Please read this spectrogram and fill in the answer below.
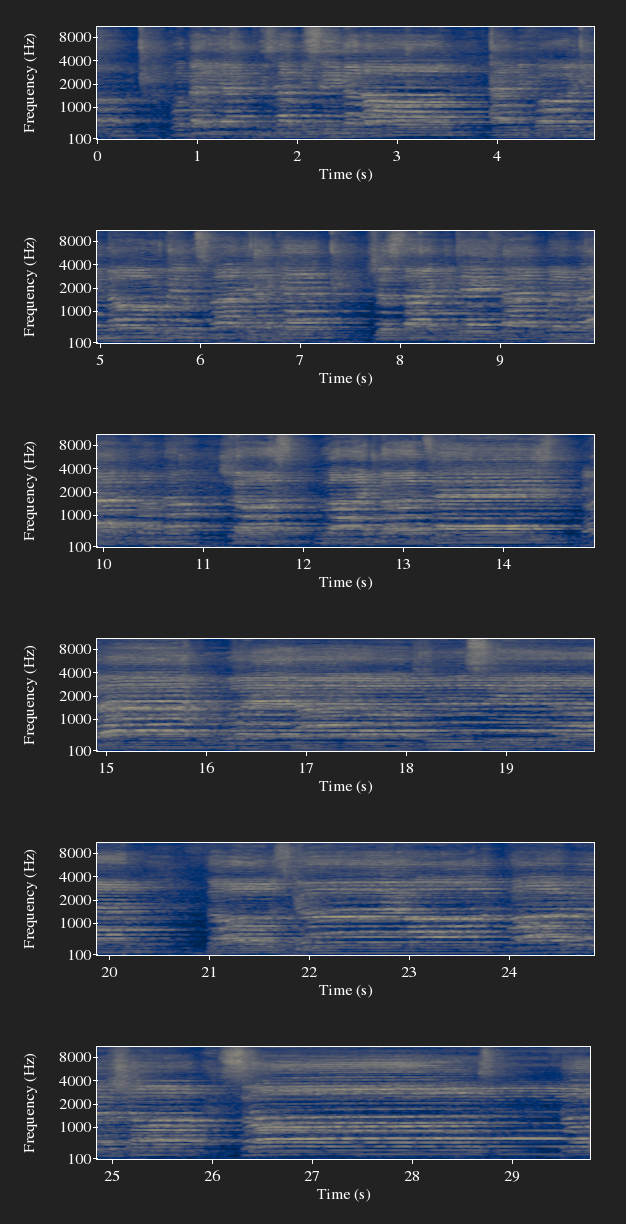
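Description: Male barbershop quartet singing a cappella in four-part close harmony, in phrases of held chords with short breaks between them.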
